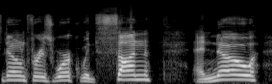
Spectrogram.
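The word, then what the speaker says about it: Sunn O))): Greg Anderson best known for his work with sun and no not Sun o as some mispronounce it and although there is a little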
